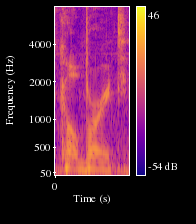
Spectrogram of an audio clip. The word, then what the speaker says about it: Colbert: I know how it's pronounced. – Oh my God! Did he just now catch up? – No, I'm just being proper. – Yeah, thank you. No, proper is Colbert.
